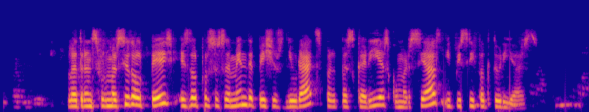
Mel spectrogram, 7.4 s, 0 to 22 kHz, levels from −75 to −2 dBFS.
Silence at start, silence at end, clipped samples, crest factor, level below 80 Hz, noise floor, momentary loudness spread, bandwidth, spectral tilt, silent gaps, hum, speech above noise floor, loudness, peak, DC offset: 0.2 s; 0.25 s; under 0.1%; 16 dB; -60 dBFS; -47 dBFS; 11 LU; 8 kHz; -4 dB/octave; none; none; 30 dB; -17 LUFS; -2 dBFS; under 0.1%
